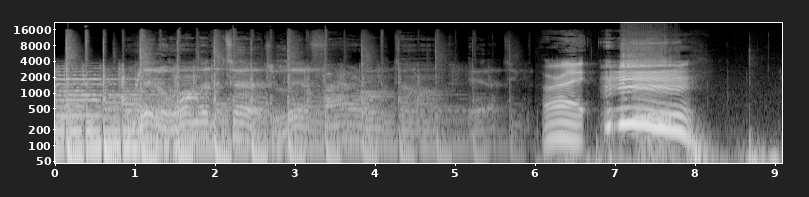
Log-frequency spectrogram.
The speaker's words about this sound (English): 'Cause clear my throat when I start this thing, and I think people enjoy it.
